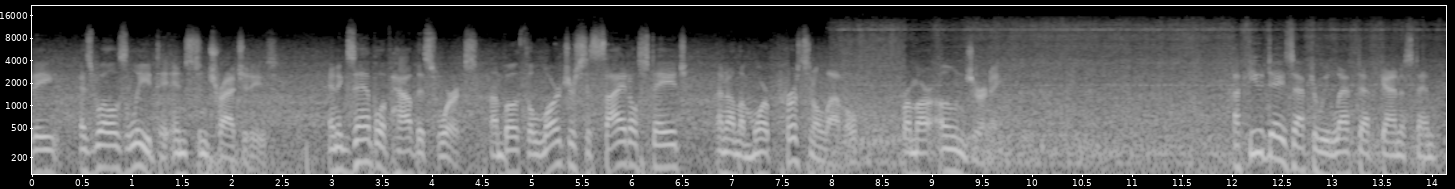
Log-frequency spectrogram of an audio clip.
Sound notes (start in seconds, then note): 9.7 helicopter rumbling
